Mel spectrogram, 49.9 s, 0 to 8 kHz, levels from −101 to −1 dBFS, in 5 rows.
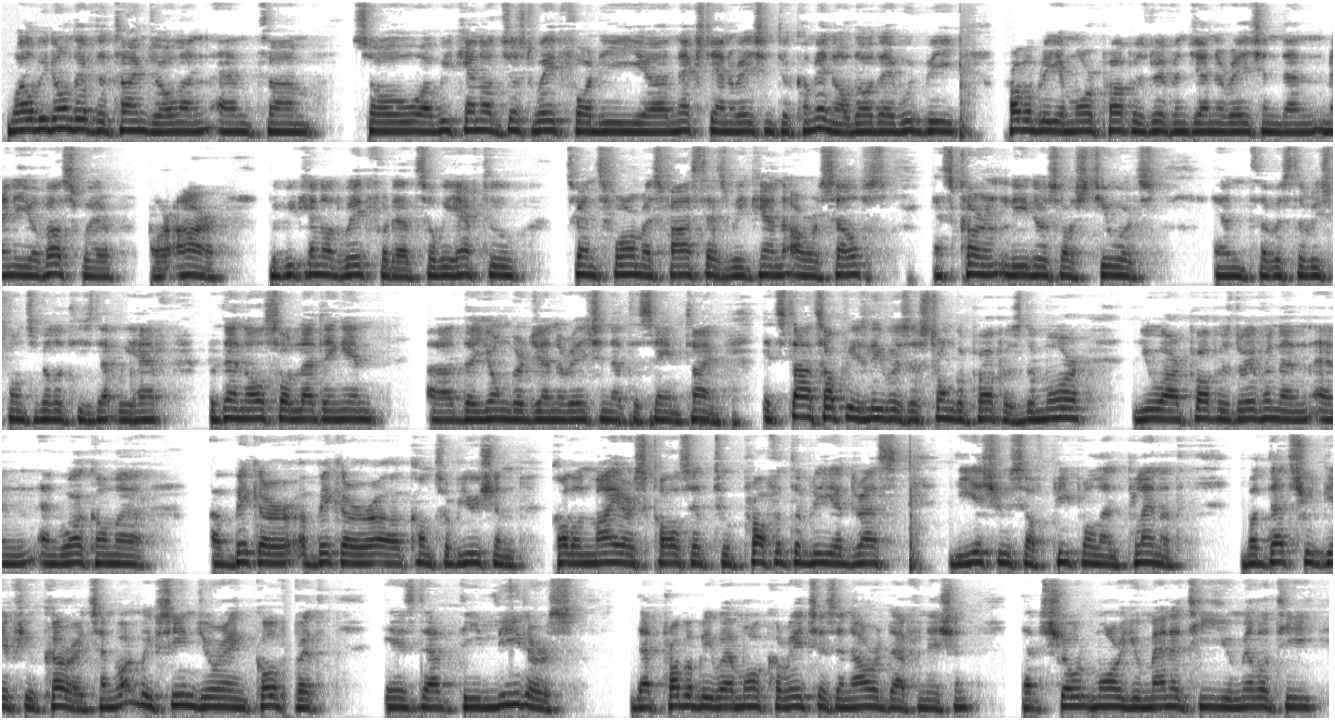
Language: English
